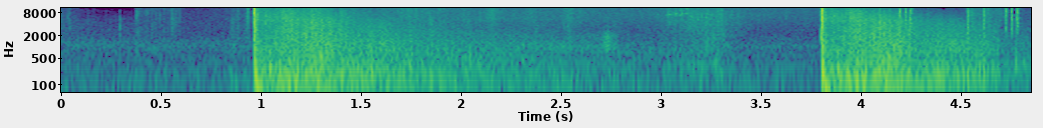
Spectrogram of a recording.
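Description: A sniper rifle fires sharp, loud shots.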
